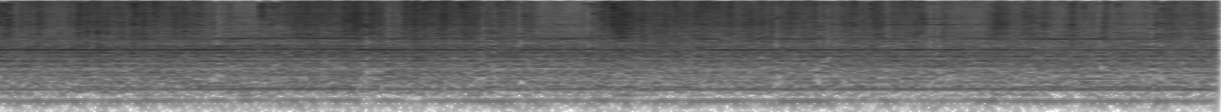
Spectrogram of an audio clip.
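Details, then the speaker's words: Oreck XL Platinum lightweight bagged upright on high speed, picking up crushed stale chips: steady high motor whine with an even airy rush, no surging or rattling. Normal high-speed running, quiet vacuum. "and as you can hear both are pretty quiet vacuums for being that there are both di"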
